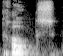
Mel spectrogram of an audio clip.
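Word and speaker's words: Cocks: him, but his name, I think it's pronounced Cokes, C-O-C-K-S, Jay Cokes. He was a film critic.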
